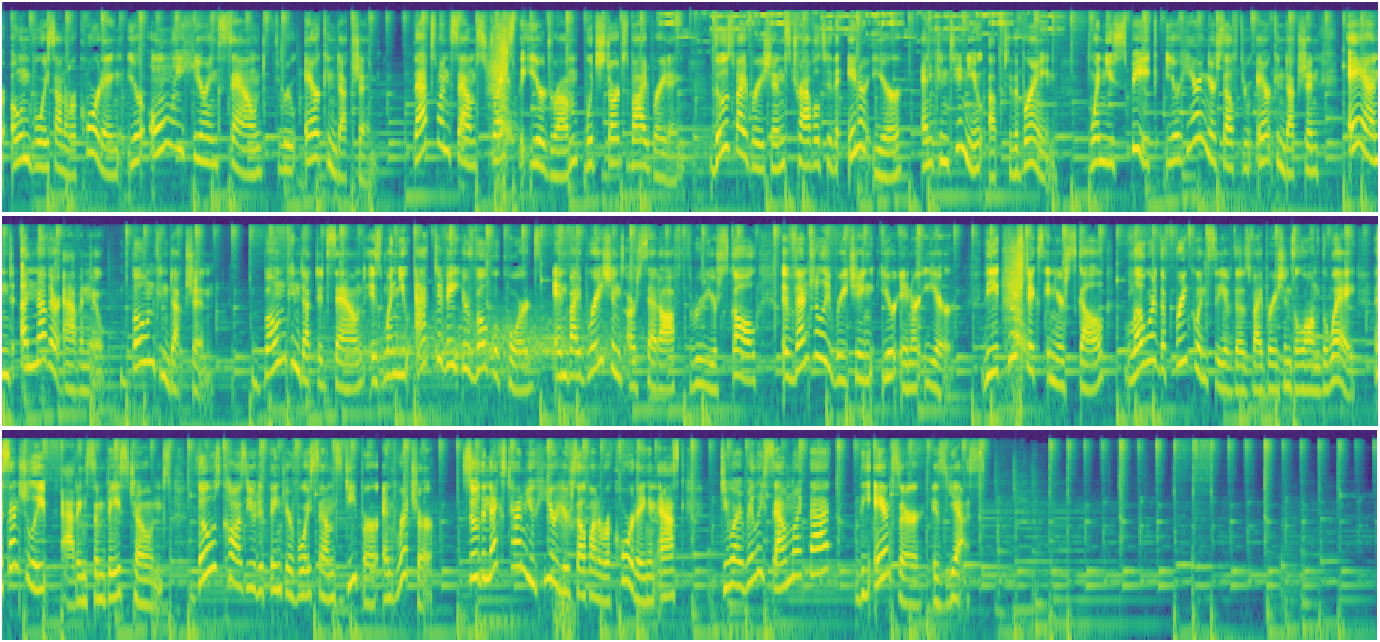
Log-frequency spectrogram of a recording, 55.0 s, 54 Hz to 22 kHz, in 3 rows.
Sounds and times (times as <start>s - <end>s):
Speech: 0.0s - 49.8s
Music: 0.0s - 55.0s.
